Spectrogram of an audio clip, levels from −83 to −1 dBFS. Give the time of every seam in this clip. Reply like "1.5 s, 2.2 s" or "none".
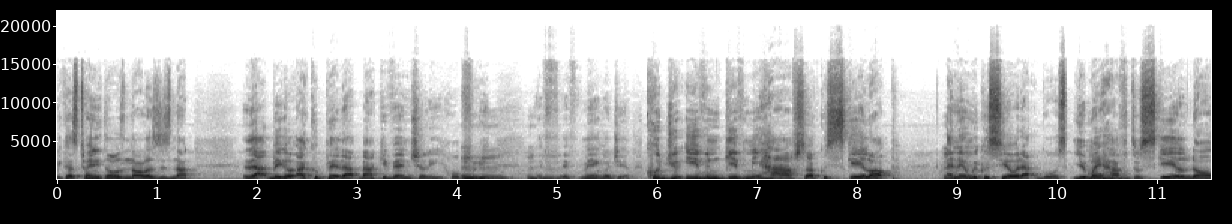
5.8 s, 10.1 s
